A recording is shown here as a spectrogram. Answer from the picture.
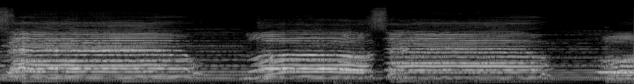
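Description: A choir singing slow, long-held chords. There are three phrases, each about a second and a half to two seconds long, with short breaks between them.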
